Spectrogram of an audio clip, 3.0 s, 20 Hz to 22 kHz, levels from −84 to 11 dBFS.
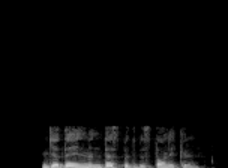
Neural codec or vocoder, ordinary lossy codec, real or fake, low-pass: none; AAC, 48 kbps; real; 5.4 kHz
